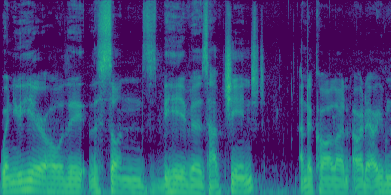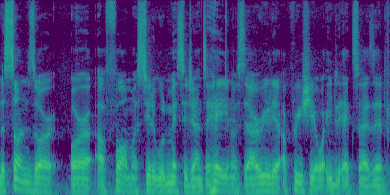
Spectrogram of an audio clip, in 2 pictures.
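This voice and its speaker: A man with a Jamaican accent speaks at a fairly quick pace in a very deep, low pitch. His tone is dark and mellow, with fairly even intonation. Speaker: men's issues advocate and teacher. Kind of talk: TV interview. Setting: TV studio. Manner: halting, many repetitions.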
